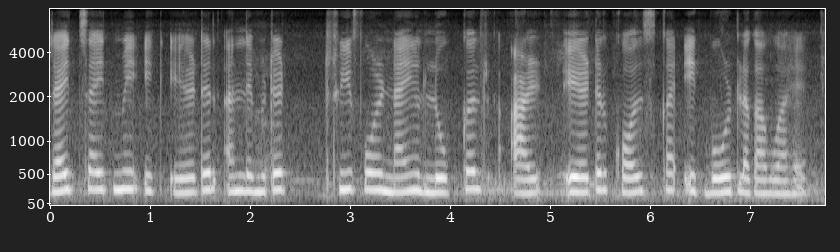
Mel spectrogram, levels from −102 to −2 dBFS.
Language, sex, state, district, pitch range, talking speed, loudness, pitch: Hindi, female, Arunachal Pradesh, Lower Dibang Valley, 220-255 Hz, 145 wpm, -17 LUFS, 235 Hz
